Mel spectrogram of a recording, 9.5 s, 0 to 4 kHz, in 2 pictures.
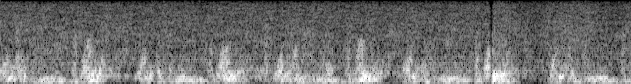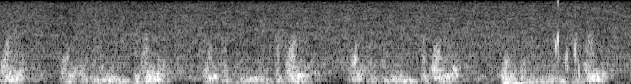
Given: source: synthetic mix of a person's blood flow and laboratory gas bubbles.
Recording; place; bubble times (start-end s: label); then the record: Doppler ultrasound of blood flow; precordium
8.45-8.56 s: bubbles
8.86-9.12 s: bubbles
From the record:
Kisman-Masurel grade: 123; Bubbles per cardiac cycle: 1 to 2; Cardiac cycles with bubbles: 10 to 50%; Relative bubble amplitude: loud (0.450 to 0.775); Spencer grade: 2 (many but less than half of the cardiac periods contain bubble signals, singularly or in groups); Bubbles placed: only in the low amplitude regions of the cardiac cycle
